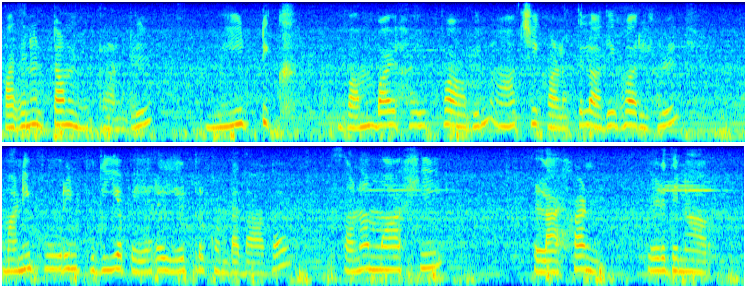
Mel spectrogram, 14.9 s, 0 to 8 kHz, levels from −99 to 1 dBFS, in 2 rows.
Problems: none marked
